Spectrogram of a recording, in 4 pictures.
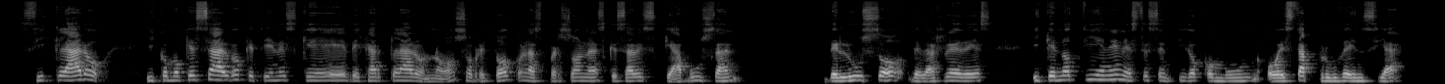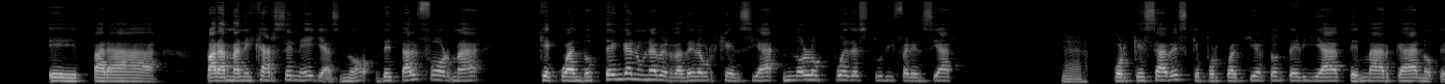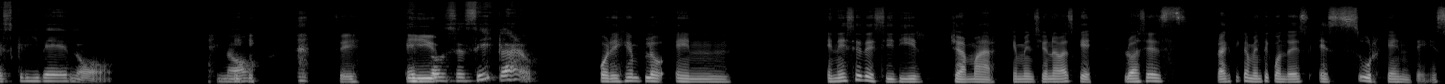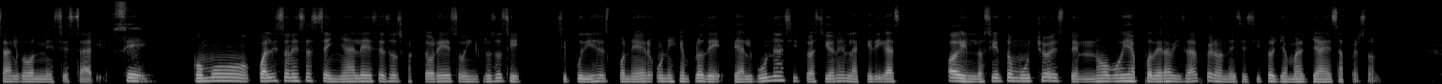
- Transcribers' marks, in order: chuckle
- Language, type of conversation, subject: Spanish, podcast, ¿Cómo decides cuándo llamar en vez de escribir?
